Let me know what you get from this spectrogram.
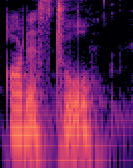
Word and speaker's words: Ottis: You pronounce it Ottis because there's two T's in it. Ottis Toole.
